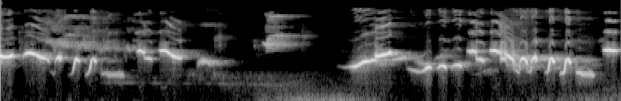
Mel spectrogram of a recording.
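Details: A white-rumped shama's song, used to train mute birds: tumbling whistled notes and quick chattering slurs, a silent gap of about a second, then a livelier stream of bright, rapid, descending phrases.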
